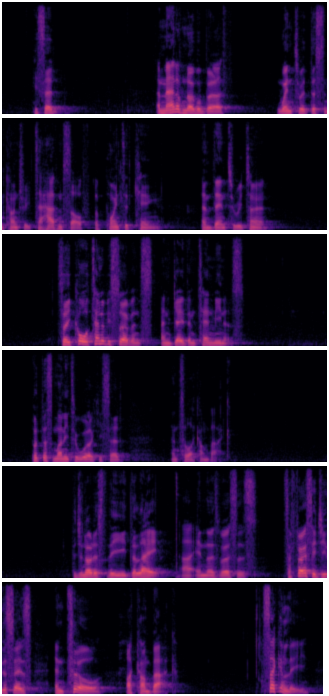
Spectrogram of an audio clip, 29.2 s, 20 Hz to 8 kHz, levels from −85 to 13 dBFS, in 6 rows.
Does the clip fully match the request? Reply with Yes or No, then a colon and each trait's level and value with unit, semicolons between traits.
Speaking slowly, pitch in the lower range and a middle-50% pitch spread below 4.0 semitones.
Yes: slow, 125 wpm; low, 130 Hz; average, 3.3 semitones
